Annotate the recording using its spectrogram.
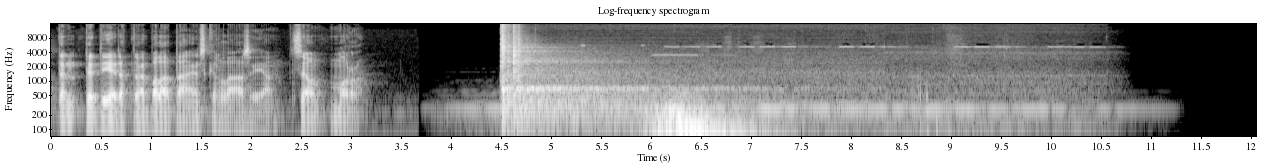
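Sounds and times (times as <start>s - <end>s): thin sustained tones: 4.0s - 10.6s
ringing hit tail: 4.2s - 8.6s
deep low boom: 4.5s - 7.9s.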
